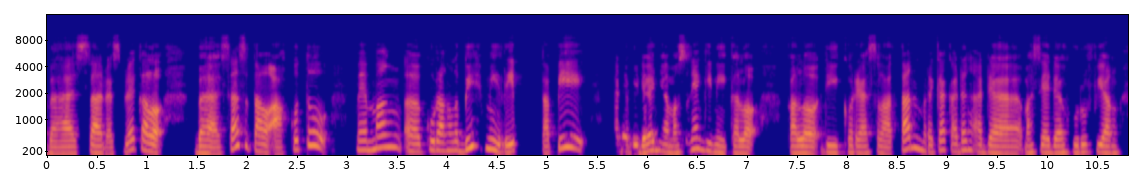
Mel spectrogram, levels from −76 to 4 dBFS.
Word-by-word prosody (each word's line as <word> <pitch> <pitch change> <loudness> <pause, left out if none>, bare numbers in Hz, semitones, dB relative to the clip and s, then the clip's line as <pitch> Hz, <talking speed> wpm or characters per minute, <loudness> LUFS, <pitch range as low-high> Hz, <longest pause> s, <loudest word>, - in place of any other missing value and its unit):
bahasa, 155 +2 +2
dan 145 - -3
sebenarnya 225 +10 -3
kalau 180 - +8 0.3
bahasa 160 - +2
setahu 210 - +1
aku 150 - +3
tuh 350 -1 +2 0.4
memang, 285 +6 +1
eee, 195 -6 0
kurang 220 0 0
lebih 275 - +1
mirip 195 -6 +2 0.2
tapi 275 - 0 0.3
ada 195 -1 -4
bedanya. 180 +2 +1
Maksudnya 230 +10 -2
gini, 185 -7 -3
kalau 160 -1 +1 0.3
kalau 165 -1 +3
di 175 -1 -1
Korea 165 -1 -2
Selatan 165 - +1
mereka 215 -1 -2
kadang 230 +4 -2
ada 165 -3 +1
masih 175 +1 -2
ada 170 0 +1
huruf 180 +1 -2
yang, 170 -3 +2
180 Hz, 165 wpm, -25 LUFS, 165-225 Hz, 0.4 s, kalau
